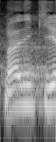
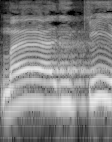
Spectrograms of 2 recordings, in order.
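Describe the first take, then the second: First: The vowel after k is dropped, said quickly. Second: The vowel after k is clearly pronounced. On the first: The speaker calls it wrong. "kasrohnya tidak dilapaskan, jadinya kayak uh, sukun ya... karena terlalu cepat membacanya" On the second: The speaker calls it right. "dijelaskan huruf kaf yang kasroh"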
